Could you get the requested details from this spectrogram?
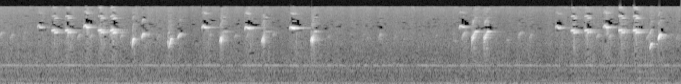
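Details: Goldfinch-canary hybrid (mule) giving soft, scattered high twittering phrases of short chirps and downslurred notes in bursts separated by a pause, with a quiet steady hum behind.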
